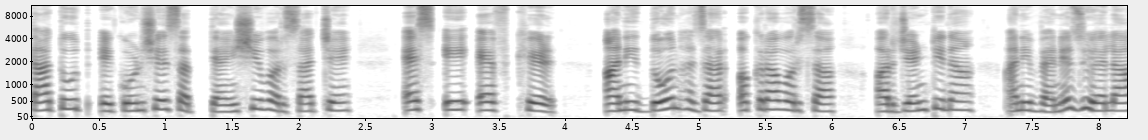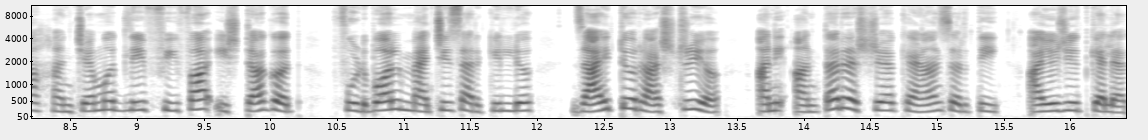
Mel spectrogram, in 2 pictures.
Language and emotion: Goan Konkani, neutral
